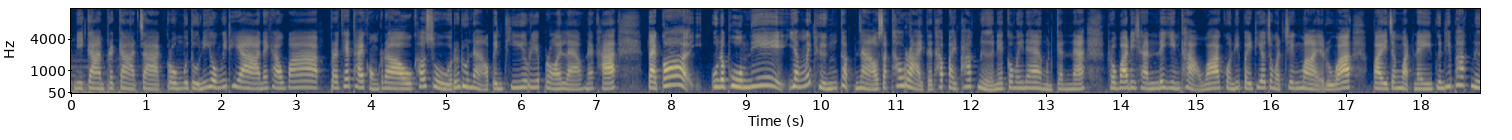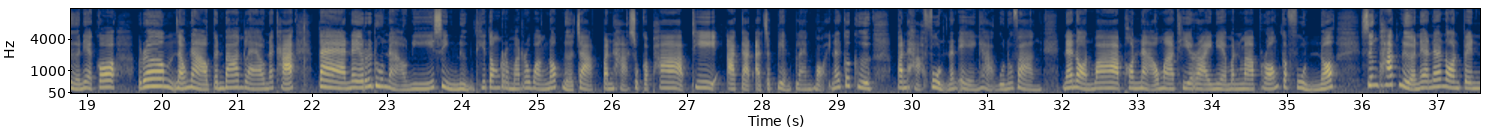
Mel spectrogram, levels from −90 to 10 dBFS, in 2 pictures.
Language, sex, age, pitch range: Thai, female, 10-29, 220-275 Hz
